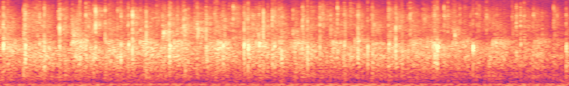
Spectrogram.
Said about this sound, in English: je voudrais faire un gros bisou de remerciement à la Saugrenue de nous avoir permis de participer à cette chose. Bravo à eux, on peut les applaudir, bien sûr.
